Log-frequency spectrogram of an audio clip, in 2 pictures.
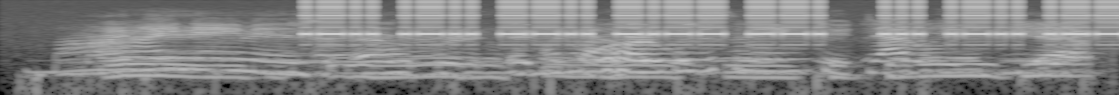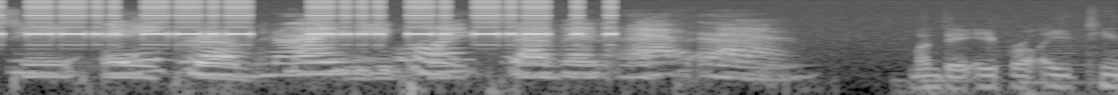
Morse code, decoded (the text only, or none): LLZYG SLWZQ BNKEE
